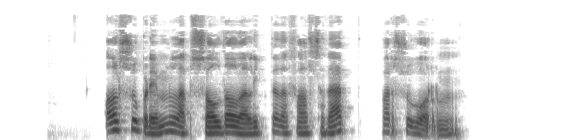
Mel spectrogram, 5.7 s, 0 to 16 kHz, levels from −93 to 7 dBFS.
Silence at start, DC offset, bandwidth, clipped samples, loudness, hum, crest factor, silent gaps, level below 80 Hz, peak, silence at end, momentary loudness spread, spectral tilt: 1.05 s; under 0.1%; 11.5 kHz; under 0.1%; -24 LUFS; none; 20 dB; 3.65-3.81 s; -58 dBFS; -6 dBFS; 1.1 s; 14 LU; -5 dB/octave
